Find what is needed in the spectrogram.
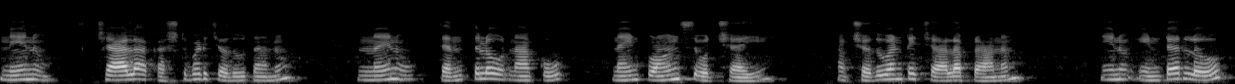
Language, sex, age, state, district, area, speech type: Telugu, female, 45-60, Andhra Pradesh, Vizianagaram, rural, spontaneous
